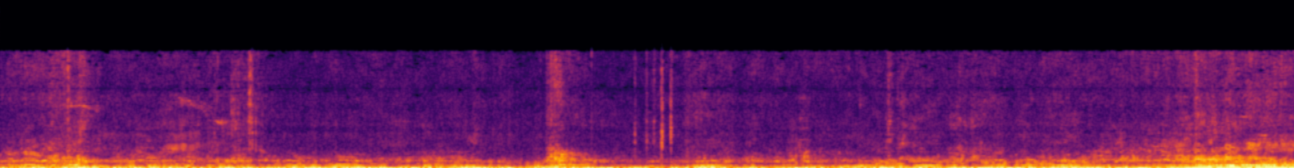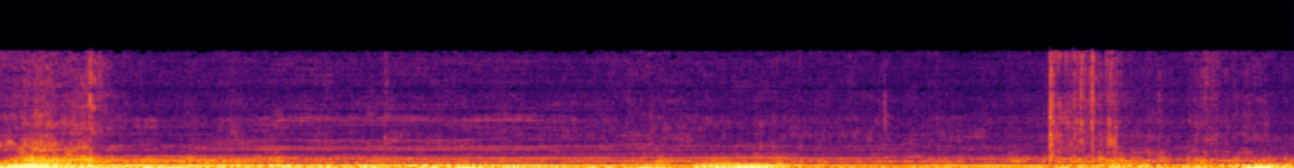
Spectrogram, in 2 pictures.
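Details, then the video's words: Fighting bees; a steady droning buzz holds one pitch with rich overtones while other buzzes swell and fade around it, over a low rumbling background hum. "Bees fighting"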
